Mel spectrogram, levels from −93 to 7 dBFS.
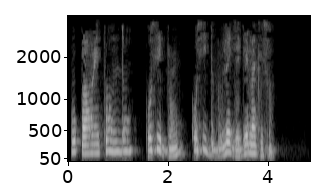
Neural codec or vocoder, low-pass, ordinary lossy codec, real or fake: codec, 44.1 kHz, 1.7 kbps, Pupu-Codec; 3.6 kHz; MP3, 16 kbps; fake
